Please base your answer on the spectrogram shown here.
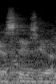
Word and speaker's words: Anastasio: How do you pronounce his last Trey name? Anastasio.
